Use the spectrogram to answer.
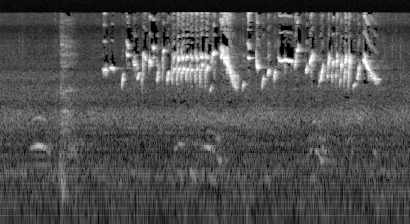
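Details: A goldfinch mule, the hybrid at five months, sings a lively run of high chirps and downward-sweeping twitters after a brief knock, over a low background hum.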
